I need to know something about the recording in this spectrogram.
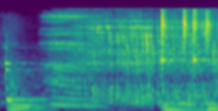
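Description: Soft cartoon background music with held, slowly falling notes. About halfway through, a brief bubbly, liquid-like sound effect plays over it.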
